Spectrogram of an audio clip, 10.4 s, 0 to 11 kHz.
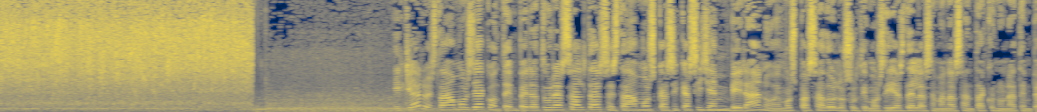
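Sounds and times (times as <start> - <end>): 
heavy rain pouring down: 0.0 - 4.3
speech: 4.0 - 10.3.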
